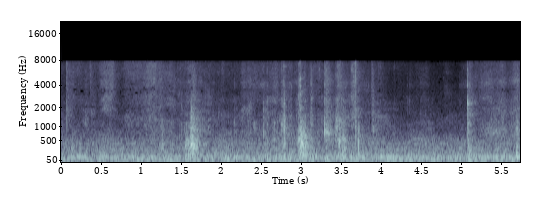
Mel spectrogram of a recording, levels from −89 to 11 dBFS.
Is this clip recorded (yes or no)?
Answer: yes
